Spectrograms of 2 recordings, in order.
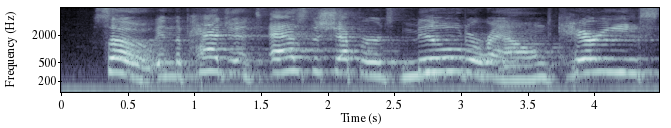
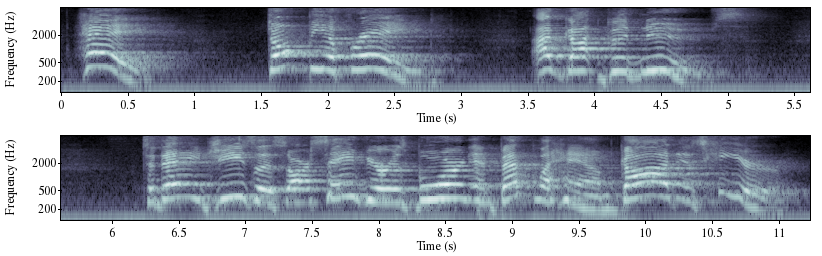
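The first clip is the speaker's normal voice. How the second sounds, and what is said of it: Loud proclaiming voice. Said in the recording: “in my loudest voice,”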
